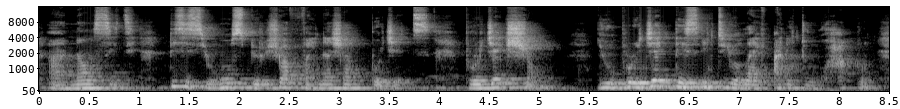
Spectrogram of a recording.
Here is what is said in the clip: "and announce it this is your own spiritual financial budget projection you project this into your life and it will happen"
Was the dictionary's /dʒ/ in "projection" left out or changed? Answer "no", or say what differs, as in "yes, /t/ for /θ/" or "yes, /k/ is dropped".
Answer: no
